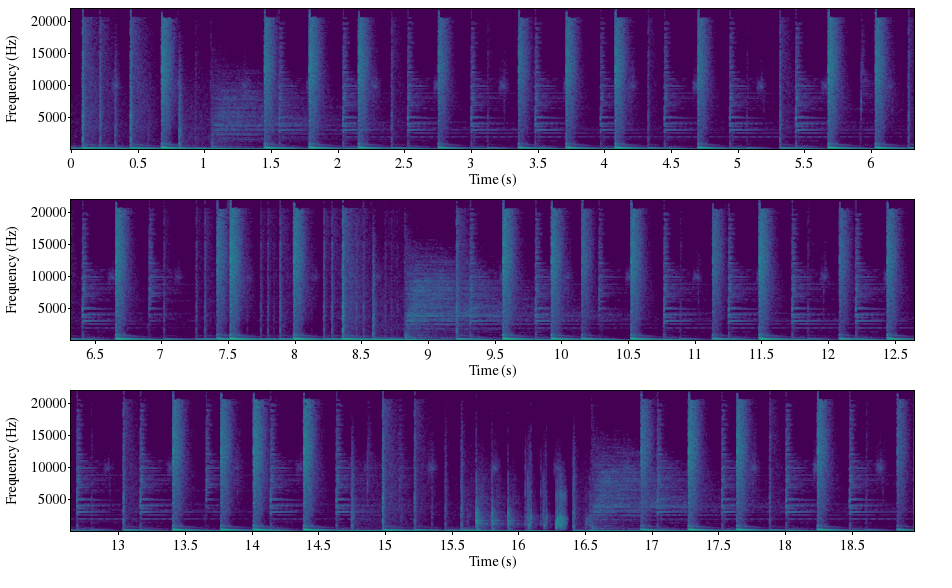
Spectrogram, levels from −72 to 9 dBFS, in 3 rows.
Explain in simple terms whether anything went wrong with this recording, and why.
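Nothing went wrong here.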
